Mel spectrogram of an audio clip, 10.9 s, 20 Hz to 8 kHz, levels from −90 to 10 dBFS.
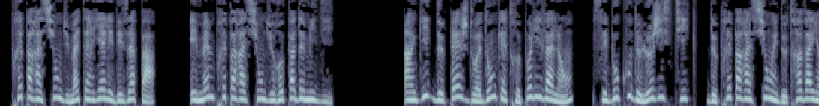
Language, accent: French, French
